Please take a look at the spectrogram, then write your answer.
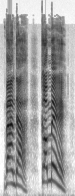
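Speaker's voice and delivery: loud, high call to charge; rallying yell. A narrator's reading. Cicin rallies the gang to dive after them, high yell. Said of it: "urlò Cicin".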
